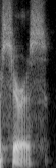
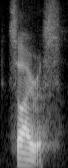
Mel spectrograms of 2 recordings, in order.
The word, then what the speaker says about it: Cyrus: the brits pronounce it did you pronounce it cyrus or cirrus cyrus so cyrus also has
